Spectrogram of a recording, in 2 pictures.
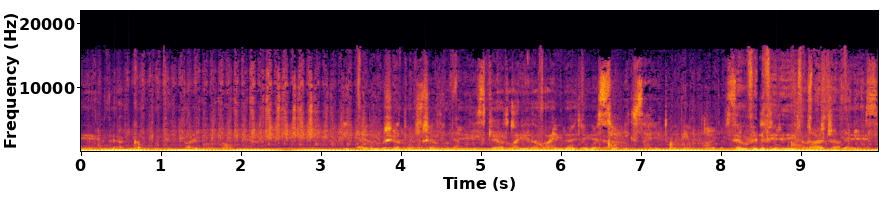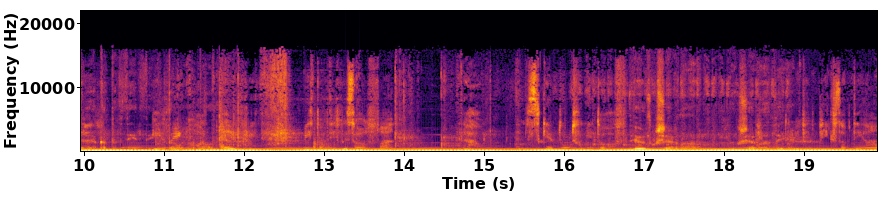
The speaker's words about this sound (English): I'm going to take a pencil rubbing of some of these markings.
